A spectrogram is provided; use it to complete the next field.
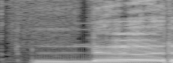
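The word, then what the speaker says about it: leurs: the same lure and for plural it is lure again but within s the pronunciation is the same but it ends with an s so if you want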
